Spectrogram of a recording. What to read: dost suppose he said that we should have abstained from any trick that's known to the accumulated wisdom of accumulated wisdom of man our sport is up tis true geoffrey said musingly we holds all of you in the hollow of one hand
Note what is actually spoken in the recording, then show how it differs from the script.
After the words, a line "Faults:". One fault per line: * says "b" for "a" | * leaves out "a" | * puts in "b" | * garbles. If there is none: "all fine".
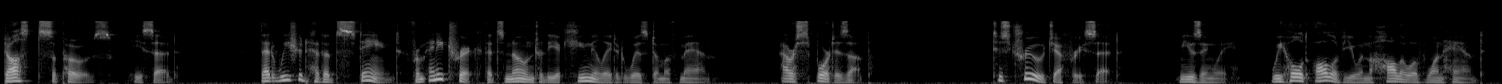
dost suppose he said that we should have abstained from any trick that's known to the accumulated wisdom of man our sport is up tis true geoffrey said musingly we hold all of you in the hollow of one hand
Faults:
* leaves out "accumulated wisdom of"
* says "hold" for "holds"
